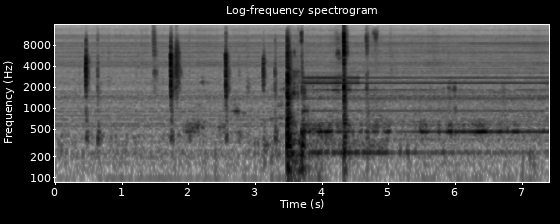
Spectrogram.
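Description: A few light clicks and taps, then a knock about halfway through, after which the CTC 3D printer's stepper motors start a steady pitched whine as the build plate moves, the printer starting its job again.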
